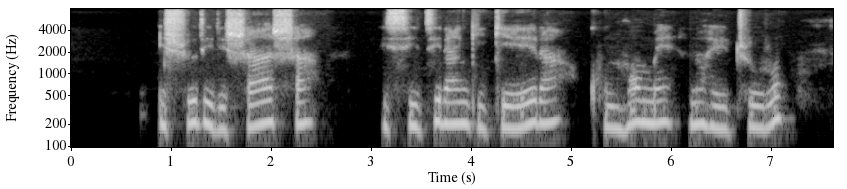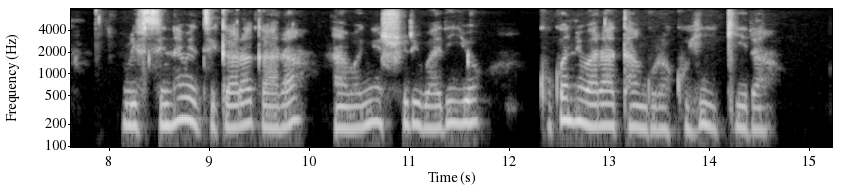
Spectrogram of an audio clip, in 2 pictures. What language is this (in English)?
Rundi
